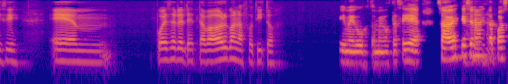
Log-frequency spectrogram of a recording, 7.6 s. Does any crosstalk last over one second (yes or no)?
no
